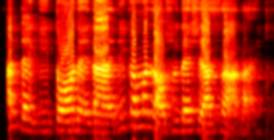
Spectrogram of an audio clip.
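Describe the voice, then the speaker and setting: A woman's voice: on the high side, expressive, fairly quick, sharp tone. A woman with a Taiwanese Hokkien accent teaching informally, reassuring and often tagging her points with little questions to check agreement. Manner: encouraging, reassuring. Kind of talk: informal lesson, explaining to a student.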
